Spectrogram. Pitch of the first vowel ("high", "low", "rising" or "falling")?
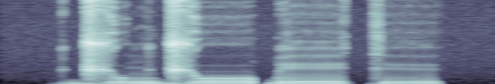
low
